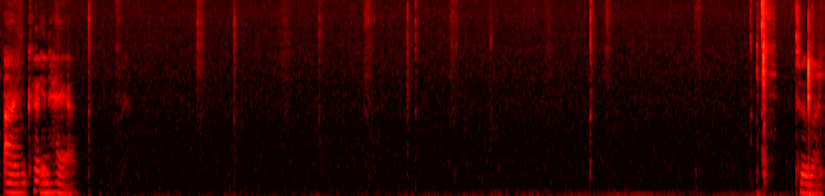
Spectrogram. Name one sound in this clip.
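Scissors snip through a stiff trim.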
